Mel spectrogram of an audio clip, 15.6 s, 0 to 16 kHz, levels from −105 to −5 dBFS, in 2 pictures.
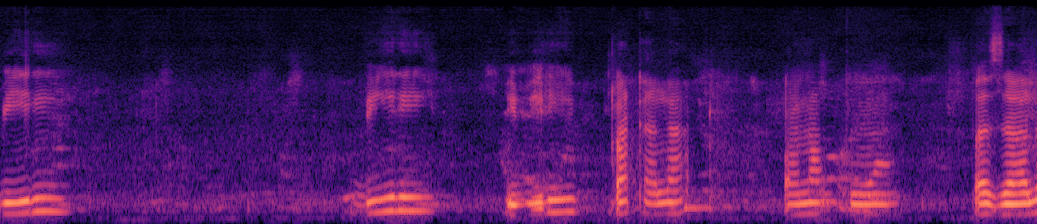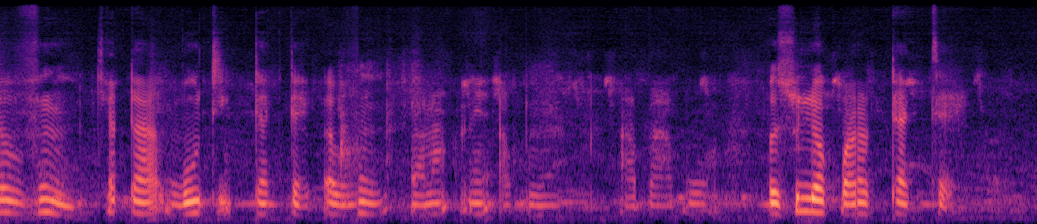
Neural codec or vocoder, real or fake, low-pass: codec, 44.1 kHz, 7.8 kbps, DAC; fake; 14.4 kHz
